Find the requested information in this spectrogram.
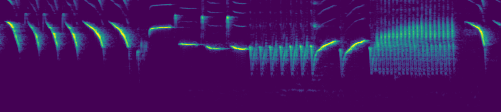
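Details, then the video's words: Canary in full gacor song, played to get other canaries singing. Rapid falling whistles, steady held tones and a rattling note series lead into a dense buzzy trill, with one last downslur. "Kenari Gacor Mewah Langsung Nyaut Gacor Dor Di Pancing Kenari Ini Bikin Emosi || Voice of Canary"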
